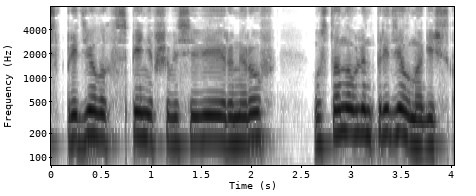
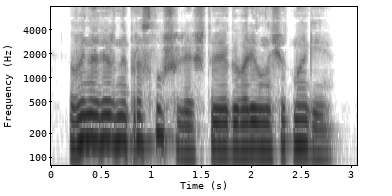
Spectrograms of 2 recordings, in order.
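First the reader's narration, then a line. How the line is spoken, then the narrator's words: Soft. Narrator (Russian): мягко произнес Такеда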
